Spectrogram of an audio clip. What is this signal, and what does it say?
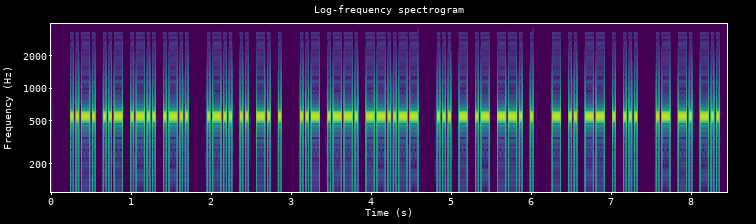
Morse code, heard as a keyed tone, about 36 wpm, 550 Hz. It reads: FULL LINE UP, STAGE TIMES AND
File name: podcast / News headlines-1x-35x35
